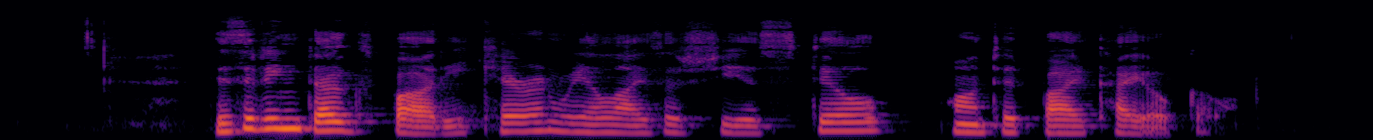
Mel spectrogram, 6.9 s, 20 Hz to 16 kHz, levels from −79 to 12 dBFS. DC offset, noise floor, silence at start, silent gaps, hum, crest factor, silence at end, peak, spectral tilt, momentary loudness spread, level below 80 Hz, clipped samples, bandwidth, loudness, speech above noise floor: under 0.1%; -78 dBFS; 1.1 s; none; none; 20 dB; 0.8 s; -10 dBFS; -6 dB/octave; 16 LU; -84 dBFS; under 0.1%; 10 kHz; -29 LUFS; 49 dB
